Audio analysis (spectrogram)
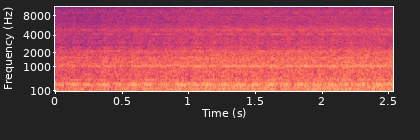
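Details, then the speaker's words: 2012 Ram 2500HD 5.7 Hemi crank no-start, P0685, from a fault in the TIPM ASD relay control side; check engine light flashing, RPM signal present: starter spins the V8 steadily with an even whir but it never catches. "and we're going to confirm the condition by cranking it"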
